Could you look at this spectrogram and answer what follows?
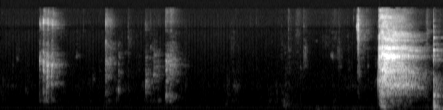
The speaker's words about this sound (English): Now, with that being said, I want to just take a nice cold refreshing sip of this wonderful beverage. I'm sure you guys already know what I'm drinking today.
